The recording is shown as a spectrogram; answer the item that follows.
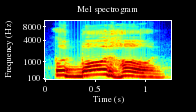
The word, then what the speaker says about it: উদ্বোধন: যাই হোক, তারপরে কি উৎ, উপসর্গ যোগে গঠিত শব্দ, এর সাথে ব ফলা, ব বাংলা উচ্চারণ লুপ্ত হয় না। উদ্বেগ, উদ্বেগ, উদ্বোধন, উদ্বোধন প্রভৃতি।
